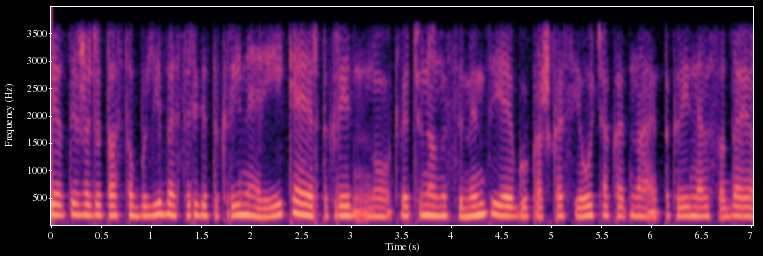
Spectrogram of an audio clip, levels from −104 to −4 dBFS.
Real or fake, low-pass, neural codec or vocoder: fake; 3.6 kHz; codec, 44.1 kHz, 7.8 kbps, DAC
